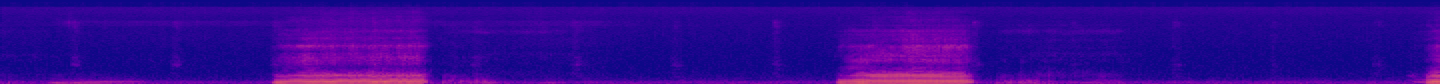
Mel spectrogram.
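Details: Sleeping American Bully puppy, tired out at night after no nap following dinner, snores loudly twice, each rattling snore about a second and a half long, spaced roughly six seconds apart with quiet breathing between.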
